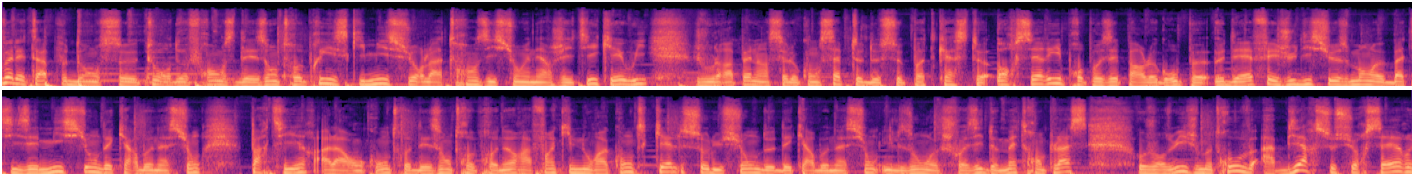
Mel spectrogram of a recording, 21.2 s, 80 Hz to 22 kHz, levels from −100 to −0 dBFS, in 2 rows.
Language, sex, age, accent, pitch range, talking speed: French, male, 20-39, French, 120-155 Hz, 185 wpm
